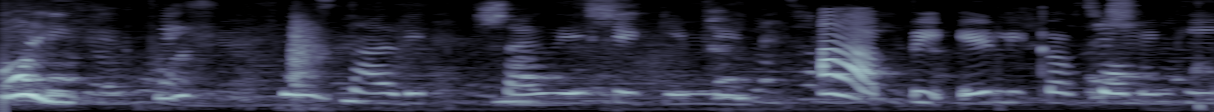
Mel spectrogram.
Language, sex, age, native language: Icelandic, male, 7, Icelandic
